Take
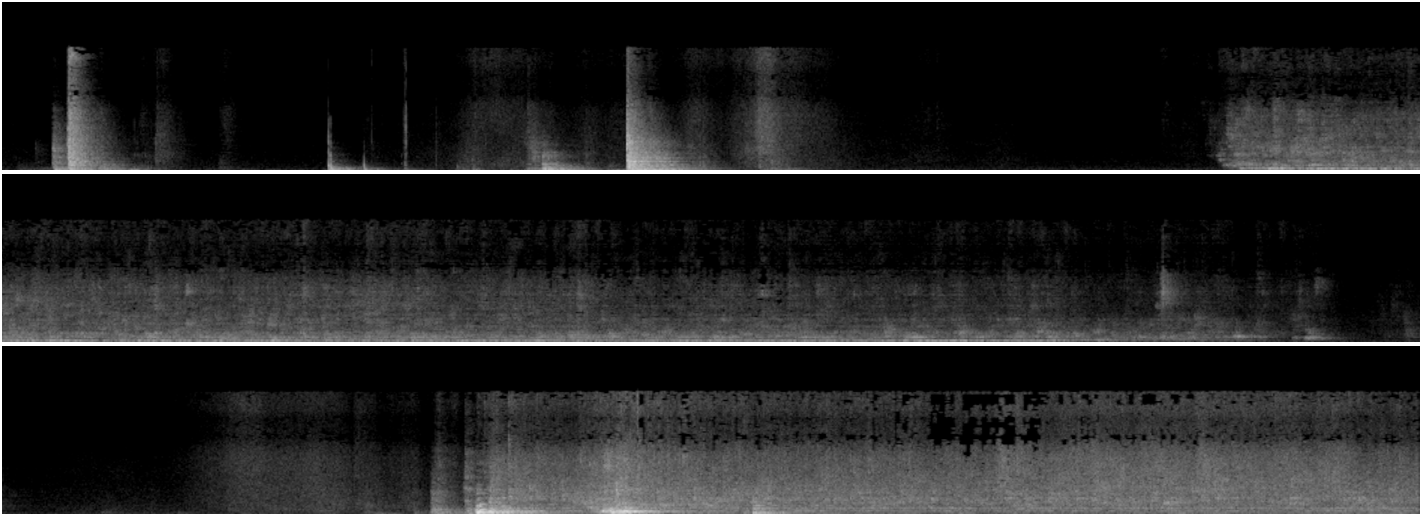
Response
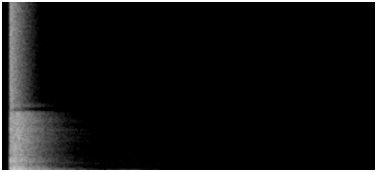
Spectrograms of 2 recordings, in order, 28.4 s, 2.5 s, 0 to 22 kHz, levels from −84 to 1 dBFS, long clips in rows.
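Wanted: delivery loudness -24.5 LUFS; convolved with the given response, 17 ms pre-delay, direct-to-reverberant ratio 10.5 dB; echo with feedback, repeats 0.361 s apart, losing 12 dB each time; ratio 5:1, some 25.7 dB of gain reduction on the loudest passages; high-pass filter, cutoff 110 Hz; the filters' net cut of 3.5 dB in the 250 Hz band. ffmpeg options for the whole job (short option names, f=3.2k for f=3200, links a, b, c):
-filter_complex "[0:a]highpass=110,equalizer=f=250:t=o:g=-4,acompressor=threshold=-46dB:ratio=5,aecho=1:1:361|722|1083:0.251|0.0628|0.0157,asplit=2[a][b];[1:a]atrim=start_sample=2205,adelay=17[c];[b][c]afir=irnorm=-1:irlink=0,volume=-34.5dB[d];[a][d]amix=inputs=2:normalize=0,volume=22.5dB"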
